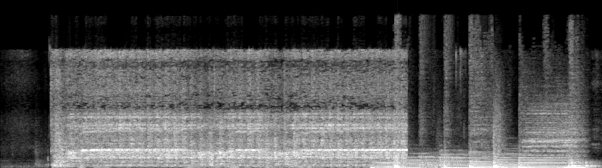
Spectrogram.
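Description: A kitchen mixer grinder whirs steadily as it blends milk and eggs for junnu. It starts abruptly, runs at a loud, even pitch, then cuts off, followed by a few knocks and clatters of the jar.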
